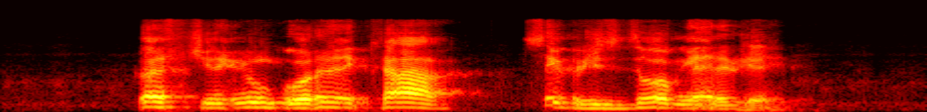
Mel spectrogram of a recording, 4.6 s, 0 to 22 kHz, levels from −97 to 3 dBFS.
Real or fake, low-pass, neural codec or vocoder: fake; 10.8 kHz; codec, 24 kHz, 1.5 kbps, HILCodec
